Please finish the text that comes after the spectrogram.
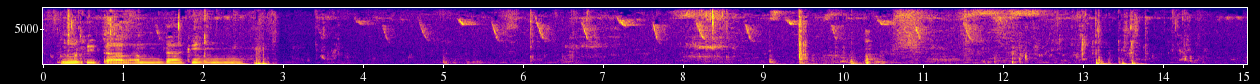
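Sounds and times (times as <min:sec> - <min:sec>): low thuds: 0:02.0 - 0:03.0.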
